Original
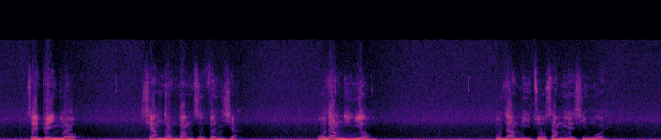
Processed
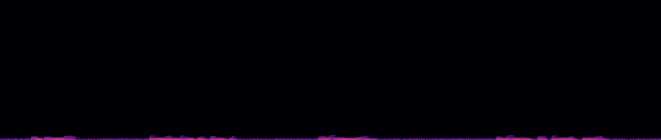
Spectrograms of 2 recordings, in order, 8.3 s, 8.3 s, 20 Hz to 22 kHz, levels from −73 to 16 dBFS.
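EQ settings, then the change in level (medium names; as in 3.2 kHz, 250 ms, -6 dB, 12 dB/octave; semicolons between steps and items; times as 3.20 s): Gaussian low-pass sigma 18 samples; high-pass 49 Hz; -6.5 dB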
